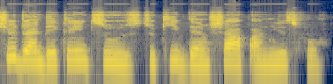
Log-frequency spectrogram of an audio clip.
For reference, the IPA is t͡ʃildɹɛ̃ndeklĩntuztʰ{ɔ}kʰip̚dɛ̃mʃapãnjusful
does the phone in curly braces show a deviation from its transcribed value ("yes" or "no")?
yes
